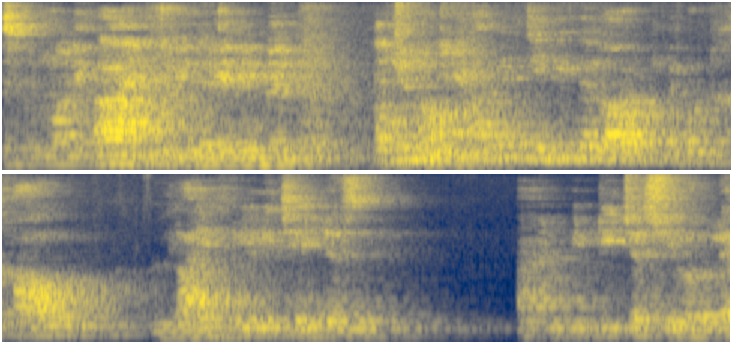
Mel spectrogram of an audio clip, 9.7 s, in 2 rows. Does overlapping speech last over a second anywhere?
Yes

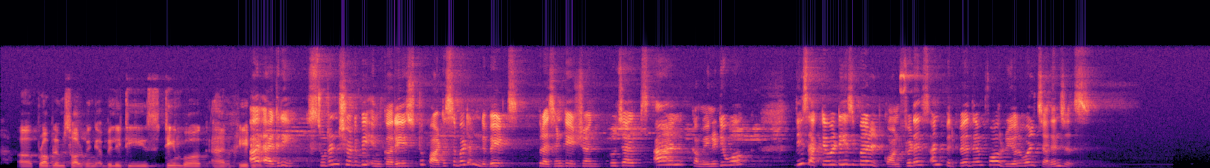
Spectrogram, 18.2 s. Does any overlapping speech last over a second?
No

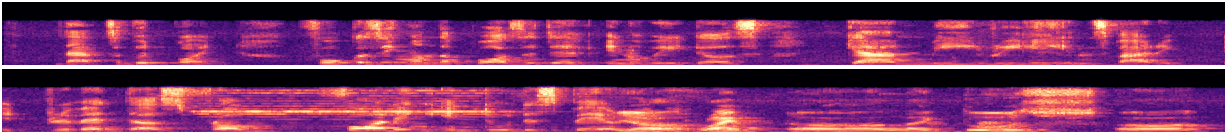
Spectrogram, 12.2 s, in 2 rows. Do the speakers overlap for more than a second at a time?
No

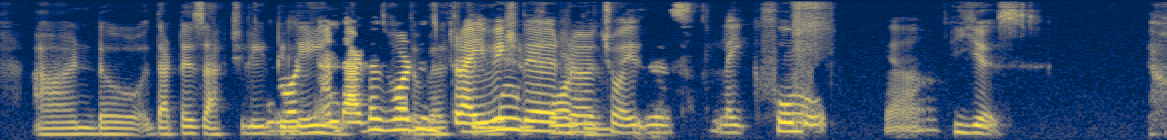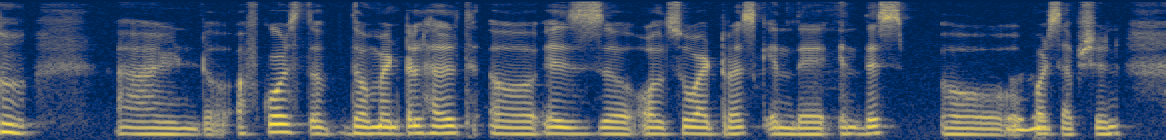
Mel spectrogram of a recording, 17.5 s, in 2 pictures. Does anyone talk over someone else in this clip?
Yes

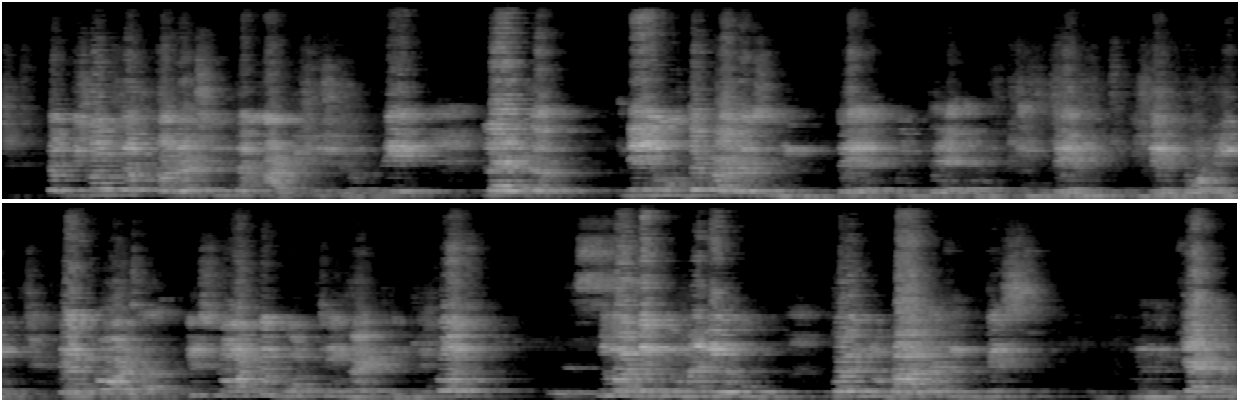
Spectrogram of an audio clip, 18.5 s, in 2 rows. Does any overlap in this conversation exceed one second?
No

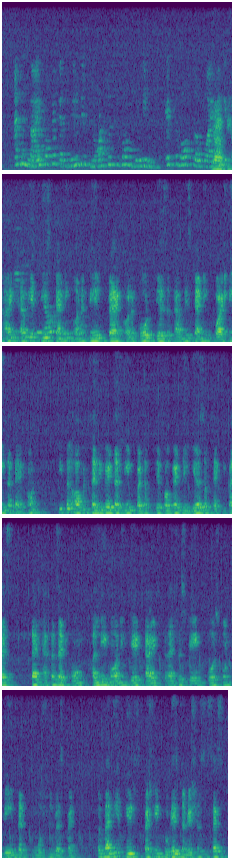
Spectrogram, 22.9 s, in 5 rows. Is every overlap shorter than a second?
No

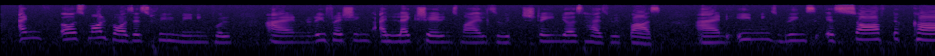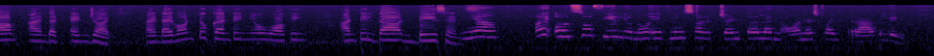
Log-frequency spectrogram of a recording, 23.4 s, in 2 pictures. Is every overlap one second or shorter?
Yes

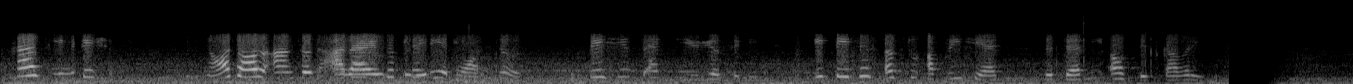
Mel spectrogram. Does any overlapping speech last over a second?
Yes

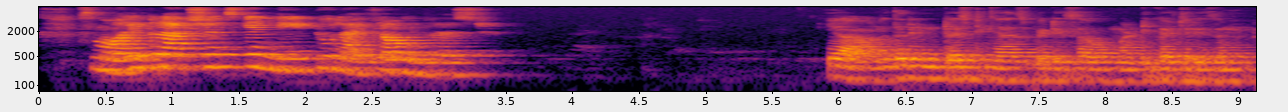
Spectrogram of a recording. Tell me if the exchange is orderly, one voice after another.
Yes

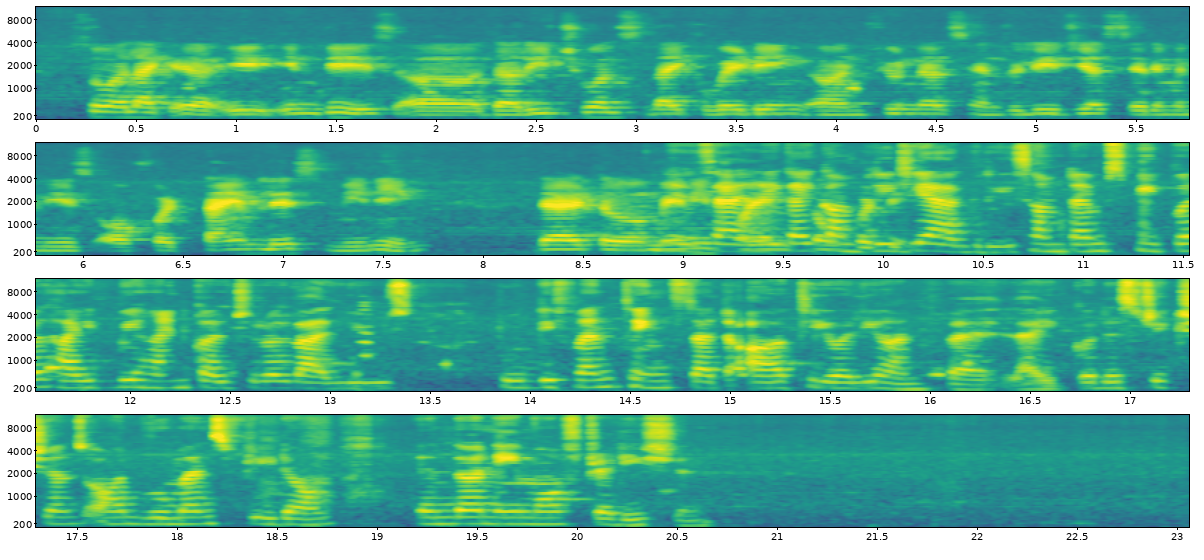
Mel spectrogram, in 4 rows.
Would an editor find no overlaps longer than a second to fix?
No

